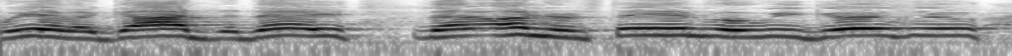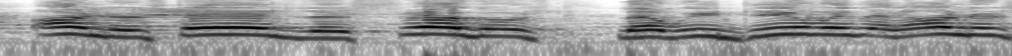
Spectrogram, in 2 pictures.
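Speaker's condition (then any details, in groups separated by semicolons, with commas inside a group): Cerebral palsy; delayed development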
